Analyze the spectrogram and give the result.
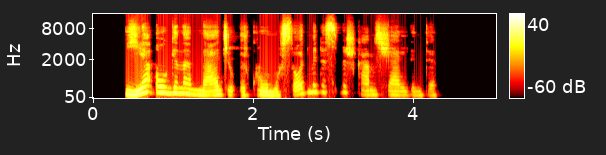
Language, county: Lithuanian, Tauragė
